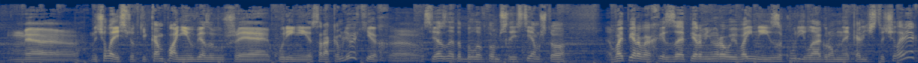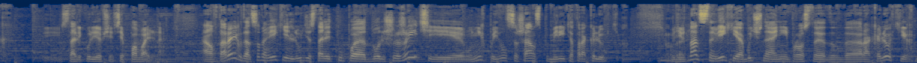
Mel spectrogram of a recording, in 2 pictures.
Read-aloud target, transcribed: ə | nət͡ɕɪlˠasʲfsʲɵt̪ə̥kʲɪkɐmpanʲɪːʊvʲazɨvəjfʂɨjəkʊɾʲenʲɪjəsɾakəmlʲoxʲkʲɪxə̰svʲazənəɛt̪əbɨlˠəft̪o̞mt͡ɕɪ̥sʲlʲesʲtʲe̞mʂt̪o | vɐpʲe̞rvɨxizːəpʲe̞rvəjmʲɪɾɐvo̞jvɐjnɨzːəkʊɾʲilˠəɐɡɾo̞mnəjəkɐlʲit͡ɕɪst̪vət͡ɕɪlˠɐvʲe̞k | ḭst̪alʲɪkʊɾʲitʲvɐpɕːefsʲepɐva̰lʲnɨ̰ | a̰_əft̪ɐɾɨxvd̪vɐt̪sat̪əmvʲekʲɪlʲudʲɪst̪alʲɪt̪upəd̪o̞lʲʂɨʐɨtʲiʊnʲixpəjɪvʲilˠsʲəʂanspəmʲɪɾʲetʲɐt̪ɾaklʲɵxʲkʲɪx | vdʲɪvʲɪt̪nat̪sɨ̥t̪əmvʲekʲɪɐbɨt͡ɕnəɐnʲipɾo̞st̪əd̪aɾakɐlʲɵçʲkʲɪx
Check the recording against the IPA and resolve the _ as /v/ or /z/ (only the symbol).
v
